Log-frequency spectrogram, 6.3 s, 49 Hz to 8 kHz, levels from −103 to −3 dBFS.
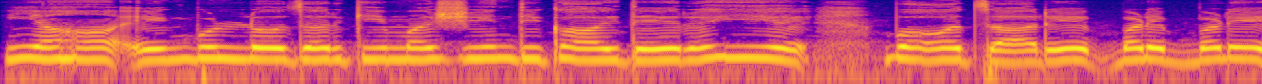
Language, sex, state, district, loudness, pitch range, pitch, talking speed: Hindi, female, Haryana, Rohtak, -14 LUFS, 210-230 Hz, 220 Hz, 115 wpm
